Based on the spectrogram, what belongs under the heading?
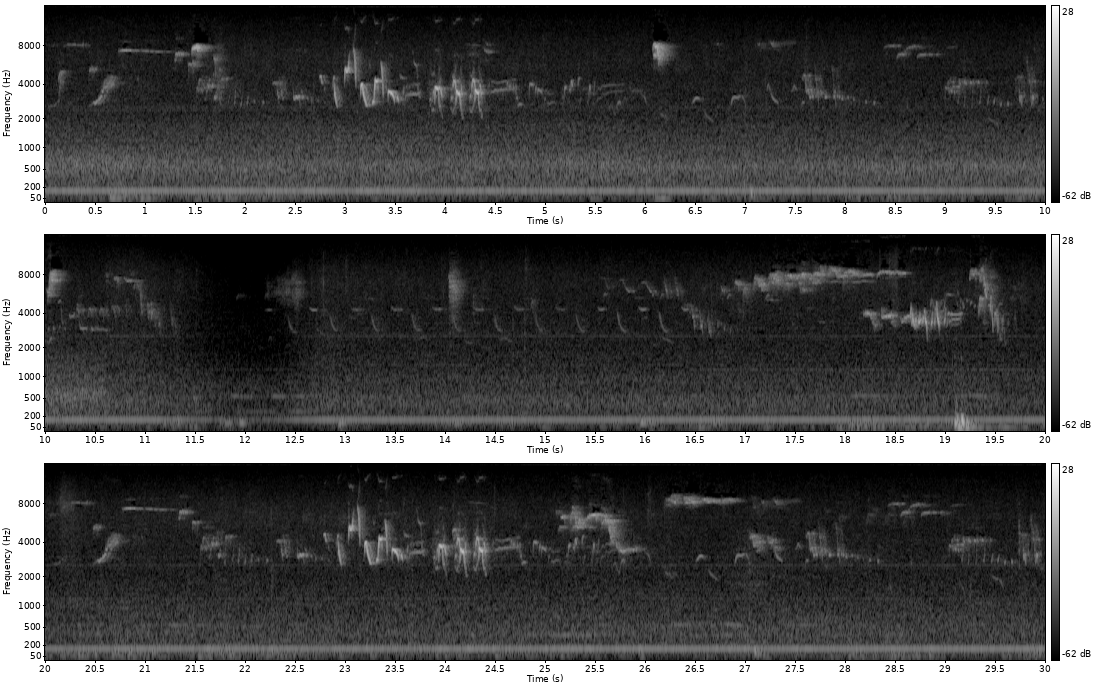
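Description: Small birds chirping and twittering in short bouts, with a faint steady low hum underneath.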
